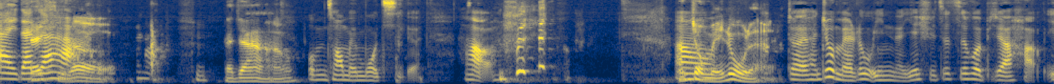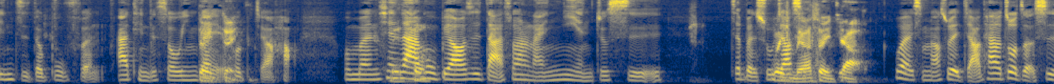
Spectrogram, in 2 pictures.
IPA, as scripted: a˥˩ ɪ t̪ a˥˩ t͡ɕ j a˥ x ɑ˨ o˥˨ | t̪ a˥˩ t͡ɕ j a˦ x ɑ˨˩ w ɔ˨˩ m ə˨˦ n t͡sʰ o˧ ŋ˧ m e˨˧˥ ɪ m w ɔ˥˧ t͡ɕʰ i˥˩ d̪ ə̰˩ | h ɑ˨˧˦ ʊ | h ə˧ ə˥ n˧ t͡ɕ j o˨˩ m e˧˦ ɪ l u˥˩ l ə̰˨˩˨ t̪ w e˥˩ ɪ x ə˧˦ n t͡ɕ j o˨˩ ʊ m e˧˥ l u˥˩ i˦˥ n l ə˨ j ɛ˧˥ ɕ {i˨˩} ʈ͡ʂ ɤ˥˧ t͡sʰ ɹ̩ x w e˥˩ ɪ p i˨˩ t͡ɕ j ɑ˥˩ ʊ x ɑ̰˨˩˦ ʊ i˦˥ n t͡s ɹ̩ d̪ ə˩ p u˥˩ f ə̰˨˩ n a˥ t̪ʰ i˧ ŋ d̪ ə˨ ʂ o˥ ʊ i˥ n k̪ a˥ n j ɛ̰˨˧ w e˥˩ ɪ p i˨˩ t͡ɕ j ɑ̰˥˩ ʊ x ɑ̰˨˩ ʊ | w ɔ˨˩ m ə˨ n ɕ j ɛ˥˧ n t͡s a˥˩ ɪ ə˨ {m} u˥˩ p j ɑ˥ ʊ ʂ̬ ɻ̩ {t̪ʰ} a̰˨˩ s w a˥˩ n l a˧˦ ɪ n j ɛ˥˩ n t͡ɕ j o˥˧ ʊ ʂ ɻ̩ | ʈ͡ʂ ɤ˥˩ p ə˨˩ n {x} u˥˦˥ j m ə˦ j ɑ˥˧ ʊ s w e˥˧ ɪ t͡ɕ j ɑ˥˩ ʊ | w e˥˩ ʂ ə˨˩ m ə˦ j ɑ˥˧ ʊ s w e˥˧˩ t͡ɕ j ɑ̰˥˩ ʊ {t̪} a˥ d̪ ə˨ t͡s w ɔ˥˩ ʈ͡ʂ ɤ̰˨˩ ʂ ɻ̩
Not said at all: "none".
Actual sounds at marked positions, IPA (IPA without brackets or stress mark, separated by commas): y˨˩, m, t̪, ʂ, t̪ʰ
